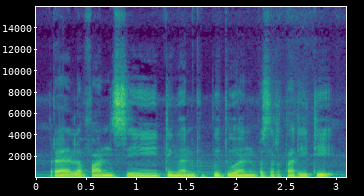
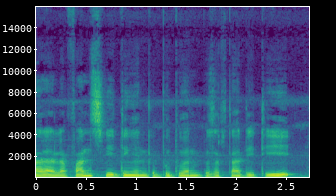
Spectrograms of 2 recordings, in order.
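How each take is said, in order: Both takes have the same delivery.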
